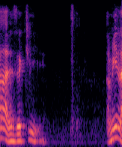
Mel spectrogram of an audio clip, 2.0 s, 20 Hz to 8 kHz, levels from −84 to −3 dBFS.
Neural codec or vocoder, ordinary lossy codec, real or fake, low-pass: codec, 16 kHz, 4 kbps, X-Codec, WavLM features, trained on Multilingual LibriSpeech; none; fake; 7.2 kHz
